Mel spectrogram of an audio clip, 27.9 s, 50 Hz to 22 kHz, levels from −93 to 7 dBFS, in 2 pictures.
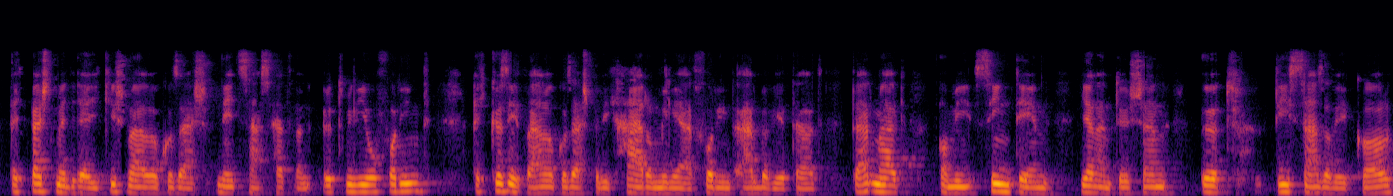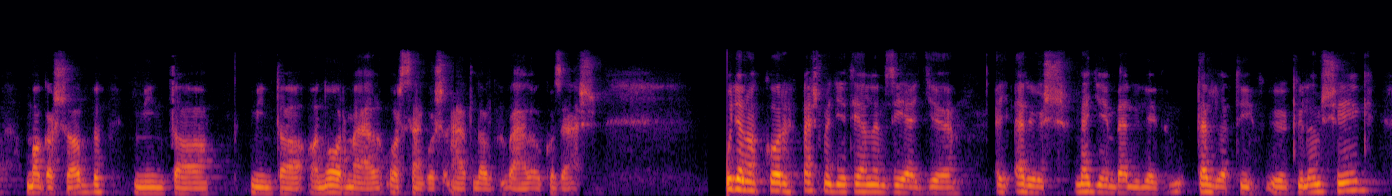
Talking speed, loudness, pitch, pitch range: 90 wpm, -27 LUFS, 125 Hz, 115-145 Hz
